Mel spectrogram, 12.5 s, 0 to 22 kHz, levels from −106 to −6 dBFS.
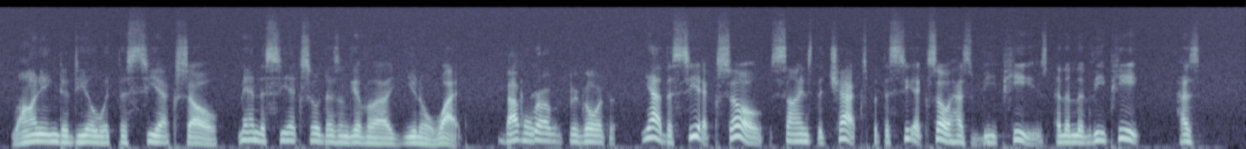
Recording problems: hiss; faint; throughout; 20 dB below the speech

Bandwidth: 18 kHz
